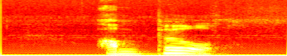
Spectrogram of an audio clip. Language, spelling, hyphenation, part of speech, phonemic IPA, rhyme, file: Dutch, ampul, am‧pul, noun, /ɑmˈpʏl/, -ʏl, Nl-ampul.ogg
- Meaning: 1. an ampoule, small, closed (glass or artificial) vial, as used to dose medicine 2. a small jug, notably for liturgical use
